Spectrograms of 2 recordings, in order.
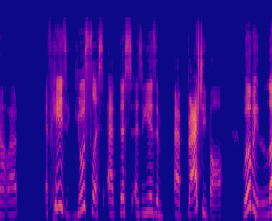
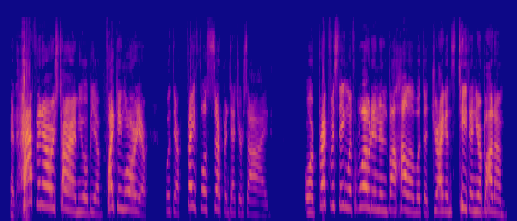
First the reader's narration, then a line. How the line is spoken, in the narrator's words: screamed Gobber with horrible enthusiasm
